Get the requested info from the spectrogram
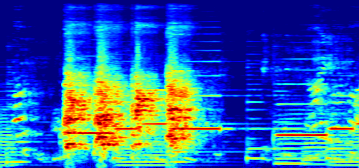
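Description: A Golden Retriever × Flat-Coated Retriever puppy barking about four times in quick succession, made to wait while its food is being prepared, over background music.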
